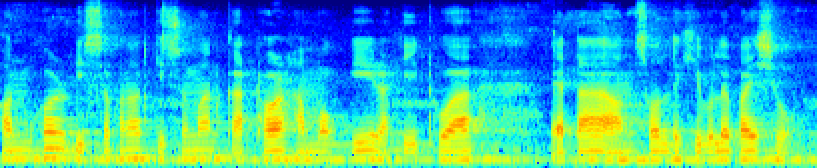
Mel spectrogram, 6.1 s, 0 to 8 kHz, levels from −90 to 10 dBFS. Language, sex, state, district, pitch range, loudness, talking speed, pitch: Assamese, male, Assam, Hailakandi, 105-110 Hz, -20 LUFS, 110 wpm, 110 Hz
